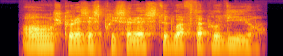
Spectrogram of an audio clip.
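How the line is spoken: Exclaiming. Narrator (French): s'écria-t-il

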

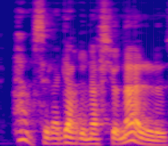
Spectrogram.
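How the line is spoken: Exclaiming. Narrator (French): s'écria Charny

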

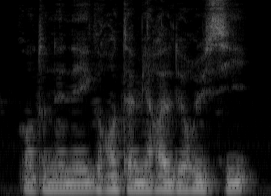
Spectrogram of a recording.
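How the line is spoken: Grumbling. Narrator (French): grogna un pessimiste

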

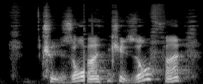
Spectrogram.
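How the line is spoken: Queen's exclamation. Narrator (French): s'écria la reine

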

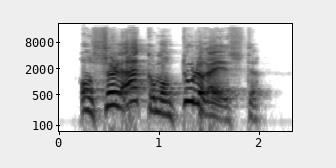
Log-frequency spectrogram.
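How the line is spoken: Thundering interruption. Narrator (French): interrompit le caissier du Crédit Mutuel d'une voix tonnante

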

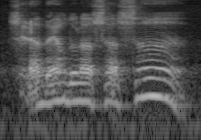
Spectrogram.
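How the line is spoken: Murmuring. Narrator (French): murmurait-on

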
